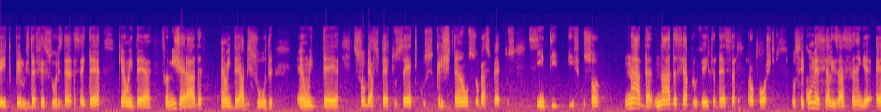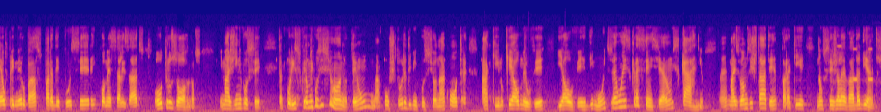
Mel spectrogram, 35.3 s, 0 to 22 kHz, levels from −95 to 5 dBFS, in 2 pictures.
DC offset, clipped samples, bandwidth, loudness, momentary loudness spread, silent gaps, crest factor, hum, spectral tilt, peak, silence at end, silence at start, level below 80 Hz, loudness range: under 0.1%; under 0.1%; 8.4 kHz; -14 LUFS; 9 LU; none; 14 dB; none; -6.5 dB/octave; 0 dBFS; 0 s; 0 s; -48 dBFS; 3 LU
